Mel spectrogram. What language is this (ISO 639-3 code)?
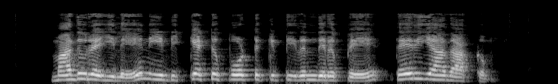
tam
